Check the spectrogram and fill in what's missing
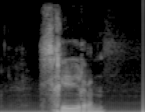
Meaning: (verb) 1. to shave (reflexive pronouns are used for self-directed actions) 2. to shear 3. to order, arrange, prepare 4. to stretch, strain (as of ropes or yarn)
- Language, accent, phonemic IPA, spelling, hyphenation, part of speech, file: Dutch, Netherlands, /ˈsxeː.rə(n)/, scheren, sche‧ren, verb / noun, Nl-scheren.ogg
